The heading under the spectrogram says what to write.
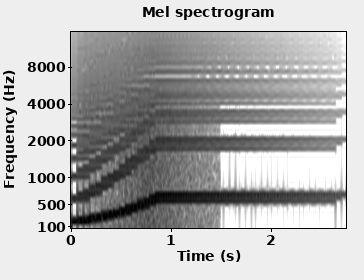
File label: Potion; prince of persia; master system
